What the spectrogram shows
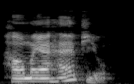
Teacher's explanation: usually it would take a normal tone it's going down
